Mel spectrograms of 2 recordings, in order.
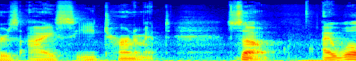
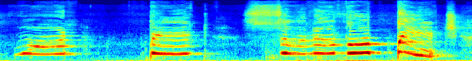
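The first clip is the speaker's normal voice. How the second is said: much higher, far louder and slow, roaring with glee; hype shout; 13 dB louder, slower than usual. Real, not acted. Hyping the monster who tsunamied Braun, slow gleeful roar. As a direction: bellow it like a wrestling hype man. Hyping Bronson Reed's destruction.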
